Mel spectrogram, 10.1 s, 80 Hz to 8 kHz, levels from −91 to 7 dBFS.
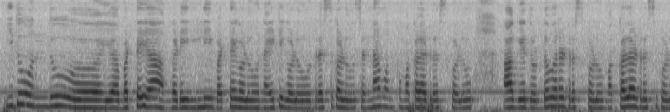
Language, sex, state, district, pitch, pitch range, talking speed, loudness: Kannada, female, Karnataka, Dakshina Kannada, 210 Hz, 205-225 Hz, 125 wpm, -16 LUFS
